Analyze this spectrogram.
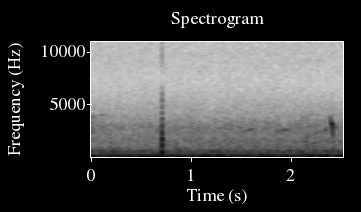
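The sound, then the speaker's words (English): Two quick, high chirps from a wild bird near the end, faint over a steady hiss of background noise, with a single soft click earlier on. “Start recording the wild bird and 4-3.”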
